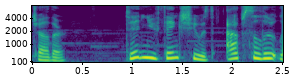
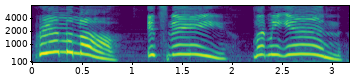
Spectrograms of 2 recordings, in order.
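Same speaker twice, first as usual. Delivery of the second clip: very loud, high call; shouted; 14 semitones higher, 7 dB louder than usual. A narrator's reading. Boy shouting for grandmother through the door. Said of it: "I shouted as loudly as I possibly could".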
